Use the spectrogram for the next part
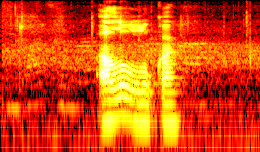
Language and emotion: Russian, neutral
